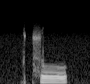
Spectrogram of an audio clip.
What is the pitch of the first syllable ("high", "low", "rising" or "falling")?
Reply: low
